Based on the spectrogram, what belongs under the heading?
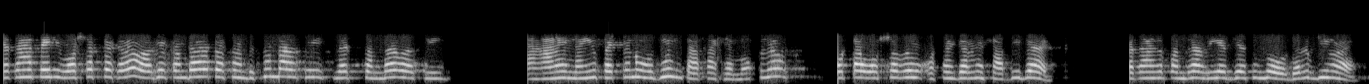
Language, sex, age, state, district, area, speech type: Sindhi, female, 45-60, Gujarat, Junagadh, urban, conversation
